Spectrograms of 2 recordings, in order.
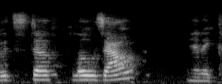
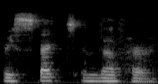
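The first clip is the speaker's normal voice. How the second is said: blessing prayer; 2 semitones lower than usual. Acted. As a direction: bless the room gently, like a healer. Leads a closing blessing.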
